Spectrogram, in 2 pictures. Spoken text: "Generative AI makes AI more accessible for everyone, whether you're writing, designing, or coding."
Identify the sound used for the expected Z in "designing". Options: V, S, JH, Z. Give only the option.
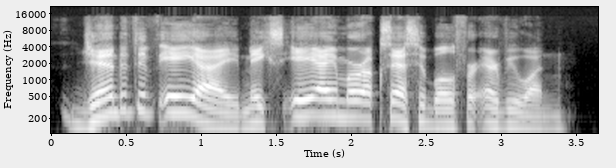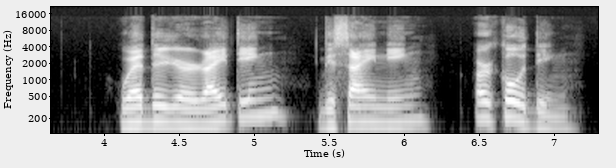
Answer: S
